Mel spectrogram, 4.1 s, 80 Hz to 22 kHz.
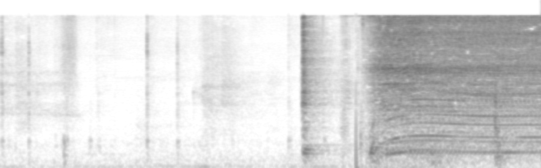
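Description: A few faint clicks, then about two seconds in a sharp clunk, and an electric motor on the Crown RR5500 reach truck starts up with a steady high whine.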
